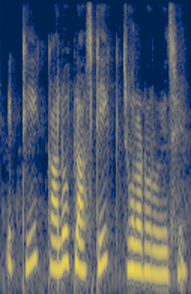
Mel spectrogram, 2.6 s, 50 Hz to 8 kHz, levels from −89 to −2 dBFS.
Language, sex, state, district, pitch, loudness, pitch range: Bengali, female, West Bengal, Alipurduar, 235 Hz, -16 LUFS, 210-265 Hz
